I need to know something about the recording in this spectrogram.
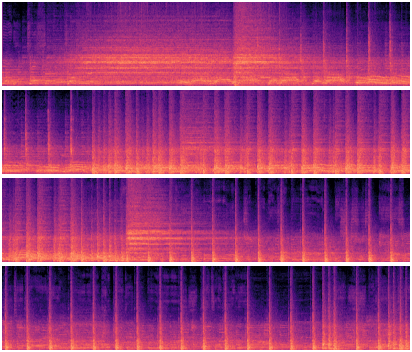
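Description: Acoustic drum kit played live along to a recorded pop backing track: kick, snare and cymbals over the song. The drumming gets busier about a third of the way in, then settles in the last third into a steady, evenly accented beat.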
